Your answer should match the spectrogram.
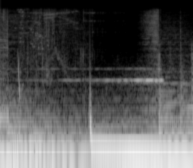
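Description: Logo-intro sound design: a deep bass drone swells, and a fast falling sweep drops into a heavier low boom about a second in. A thin high tone is held over the boom.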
